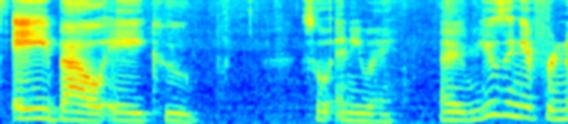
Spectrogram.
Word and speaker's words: Cabyll-Uisge: I wasn't sure how to pronounce it, and it's Cabyll-Uisge.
